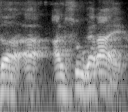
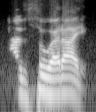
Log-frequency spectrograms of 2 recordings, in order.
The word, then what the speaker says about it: Alzugaray: The true pronunciation of your last name is Alzugaray, right? Alzugaray. Yeah. Right. With the Z, like the T. If you're gonna really say it, you know, como un gallego.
